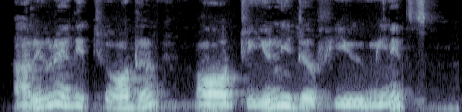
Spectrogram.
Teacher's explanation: notice the rising intonation on order and falling intonation on minutes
